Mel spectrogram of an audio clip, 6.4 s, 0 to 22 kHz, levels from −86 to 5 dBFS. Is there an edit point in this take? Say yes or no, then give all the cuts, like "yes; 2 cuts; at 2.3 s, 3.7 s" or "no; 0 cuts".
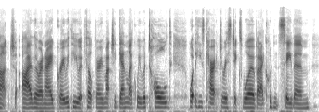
no; 0 cuts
